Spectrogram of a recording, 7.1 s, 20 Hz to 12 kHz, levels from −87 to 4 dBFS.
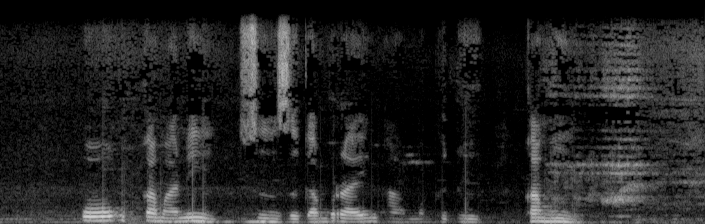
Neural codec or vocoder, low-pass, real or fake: none; 10.8 kHz; real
